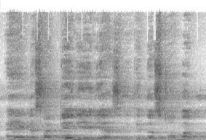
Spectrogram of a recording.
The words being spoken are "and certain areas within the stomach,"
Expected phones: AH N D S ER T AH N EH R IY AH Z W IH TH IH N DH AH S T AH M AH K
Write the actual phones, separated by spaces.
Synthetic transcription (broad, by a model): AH N D S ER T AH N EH R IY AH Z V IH T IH N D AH S T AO M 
